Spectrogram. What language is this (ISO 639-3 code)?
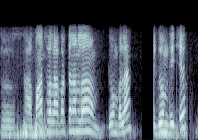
mai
